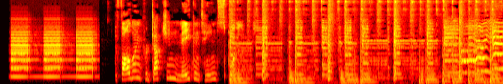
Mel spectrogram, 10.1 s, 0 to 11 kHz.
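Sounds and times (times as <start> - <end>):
buzzy electronic alarm beeps: 0.2 - 2.0.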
